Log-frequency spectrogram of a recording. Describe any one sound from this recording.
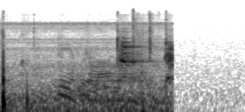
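Men talk outdoors nearby.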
